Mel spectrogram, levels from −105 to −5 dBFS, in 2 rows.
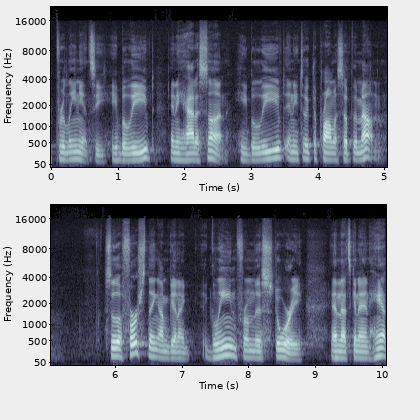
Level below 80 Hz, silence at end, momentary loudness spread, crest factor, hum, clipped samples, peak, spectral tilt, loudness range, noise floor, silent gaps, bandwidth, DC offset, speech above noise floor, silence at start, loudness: -78 dBFS; 0 s; 11 LU; 20 dB; none; under 0.1%; -8 dBFS; -4 dB/octave; 2 LU; -65 dBFS; none; 16.5 kHz; under 0.1%; 37 dB; 0.1 s; -27 LUFS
